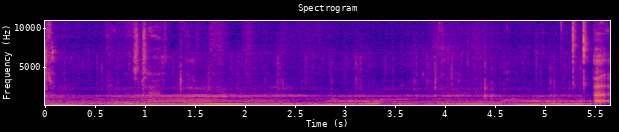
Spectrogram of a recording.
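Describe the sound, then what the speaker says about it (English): A whale vocalizes underwater, with long, deep, sliding moans and groans that rise and fall one after another. Faint clicks crackle above them. "A massive whale within 100 feet of us"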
